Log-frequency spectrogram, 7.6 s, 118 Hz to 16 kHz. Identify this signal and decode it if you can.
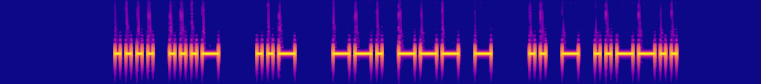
Morse code, heard as a keyed tone, about 22 wpm, 700 Hz. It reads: HV U GOT IT?
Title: Sentences from Top 300 Words and Abbreviations 22wpm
